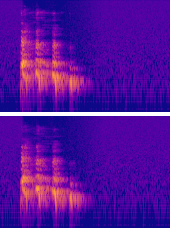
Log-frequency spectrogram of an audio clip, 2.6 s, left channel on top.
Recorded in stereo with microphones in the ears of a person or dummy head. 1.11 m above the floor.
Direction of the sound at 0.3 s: 30° left (ahead or behind).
